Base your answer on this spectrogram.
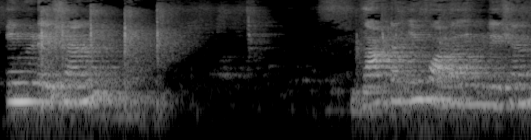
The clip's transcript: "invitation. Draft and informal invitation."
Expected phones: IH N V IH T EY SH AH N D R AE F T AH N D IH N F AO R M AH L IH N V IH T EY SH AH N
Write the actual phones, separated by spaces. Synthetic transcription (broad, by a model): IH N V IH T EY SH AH N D AA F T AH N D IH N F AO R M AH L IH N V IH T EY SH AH N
